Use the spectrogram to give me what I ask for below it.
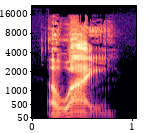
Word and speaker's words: Awai: Nope, Damien Awai. That's how you say it. Damien Awai. See, in Hawaii, the W becomes the V, but not in all names. And his name is A-W-A-I.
